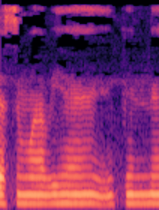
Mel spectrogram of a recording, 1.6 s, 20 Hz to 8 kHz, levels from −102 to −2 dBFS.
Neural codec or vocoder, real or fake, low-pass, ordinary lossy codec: none; real; 7.2 kHz; MP3, 32 kbps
